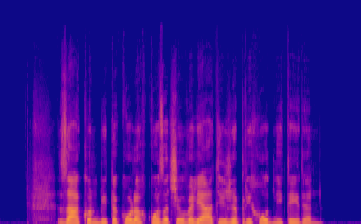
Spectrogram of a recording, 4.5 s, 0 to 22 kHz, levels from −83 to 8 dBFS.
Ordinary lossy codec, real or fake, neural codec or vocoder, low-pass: none; fake; codec, 44.1 kHz, 7.8 kbps, Pupu-Codec; 19.8 kHz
